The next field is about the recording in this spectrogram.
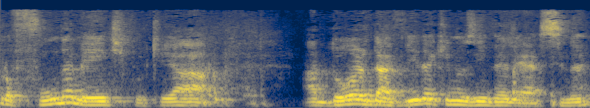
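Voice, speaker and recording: A man with a dark, mellow tone and a somewhat breathy sound speaks at a moderate pace with ordinary pitch variation. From São Paulo state interior, Piracicaba. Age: 50s. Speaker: poet and eco-activist. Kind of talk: casual interview.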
